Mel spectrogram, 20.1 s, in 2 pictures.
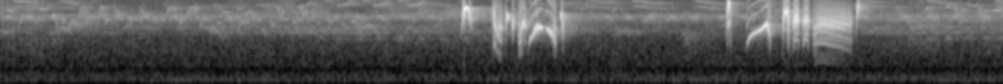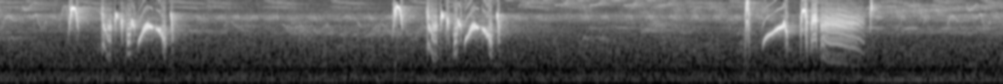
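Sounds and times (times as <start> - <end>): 
white-eyed vireo song of sharp chips and slurred whistles: 4.6 - 5.7, 7.2 - 8.7, 10.1 - 11.8, 13.9 - 15.1, 15.7 - 20.0.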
